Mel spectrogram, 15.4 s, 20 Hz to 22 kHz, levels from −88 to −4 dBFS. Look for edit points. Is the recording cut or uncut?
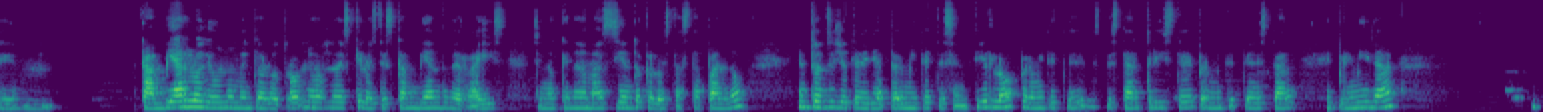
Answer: cut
